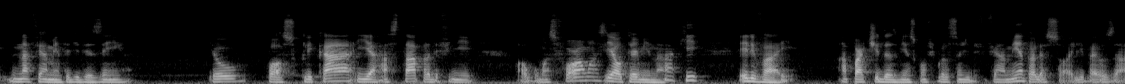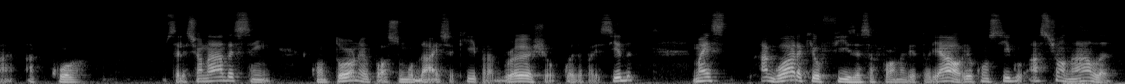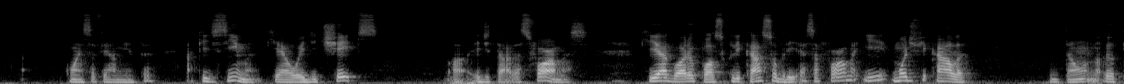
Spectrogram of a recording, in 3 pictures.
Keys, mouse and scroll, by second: 0.2 click, 1.0-3.1 drag, 3.2-5.3 drag, 14.8 click, 15.3 click, 16.4-17.4 drag, 21.5 click, 22.6 click, 26.5 click, 27.3 click, 28.4 click, 29.7 click, 30.2 click, 31.4 click, 32.5 click.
